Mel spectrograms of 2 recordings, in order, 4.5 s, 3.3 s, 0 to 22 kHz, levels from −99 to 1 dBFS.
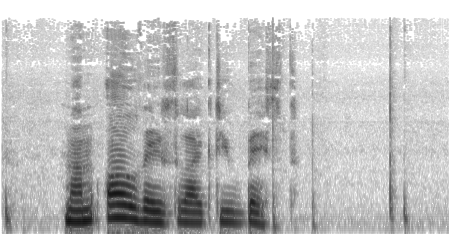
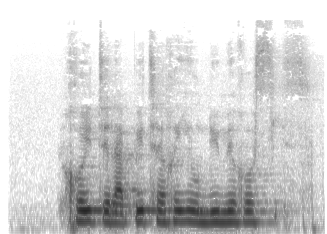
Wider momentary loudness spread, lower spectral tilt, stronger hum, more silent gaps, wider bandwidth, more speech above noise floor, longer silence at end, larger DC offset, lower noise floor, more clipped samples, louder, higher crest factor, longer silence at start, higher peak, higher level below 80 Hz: about the same, 12 LU vs 10 LU; about the same, -8 dB/octave vs -9 dB/octave; neither; neither; first, 15.5 kHz vs 11.5 kHz; about the same, 46 dB vs 44 dB; about the same, 0.55 s vs 0.5 s; neither; second, -60 dBFS vs -69 dBFS; neither; first, -15 LUFS vs -26 LUFS; about the same, 16 dB vs 14 dB; second, 0.05 s vs 0.65 s; first, -2 dBFS vs -12 dBFS; first, -56 dBFS vs -62 dBFS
